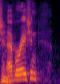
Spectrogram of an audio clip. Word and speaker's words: Aberration: You can transfer items from abortion. How do you say it? – Aberration.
